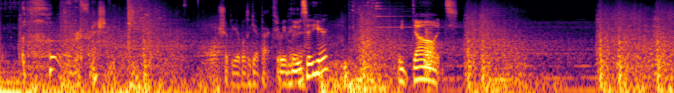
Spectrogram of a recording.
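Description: A magical burst whooshes and shimmers.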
